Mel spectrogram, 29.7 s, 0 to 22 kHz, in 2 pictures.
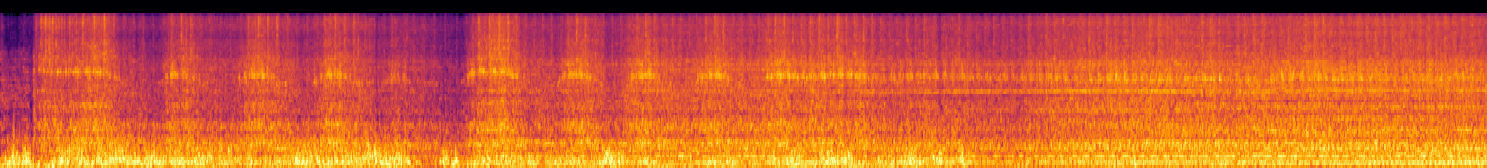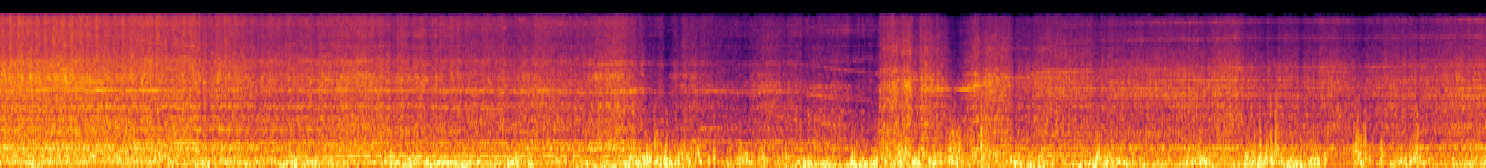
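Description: Cummins NTA-855-C six-cylinder diesel of a 1979 Steiger Panther III ST310 tractor running, pulsing unevenly for the first few seconds before settling into a steady idle.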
